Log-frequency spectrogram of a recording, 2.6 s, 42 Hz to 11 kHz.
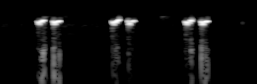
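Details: Female quail calling, recorded in 2023 and used in quail hunting. Three crisp double notes, each pair a quick clipped doublet spaced about three-quarters of a second apart, in silence.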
